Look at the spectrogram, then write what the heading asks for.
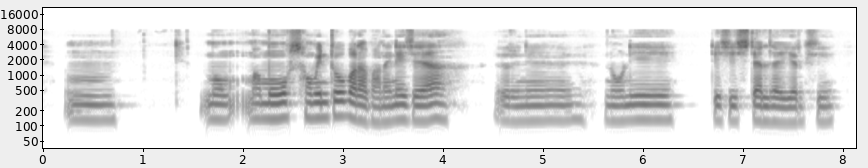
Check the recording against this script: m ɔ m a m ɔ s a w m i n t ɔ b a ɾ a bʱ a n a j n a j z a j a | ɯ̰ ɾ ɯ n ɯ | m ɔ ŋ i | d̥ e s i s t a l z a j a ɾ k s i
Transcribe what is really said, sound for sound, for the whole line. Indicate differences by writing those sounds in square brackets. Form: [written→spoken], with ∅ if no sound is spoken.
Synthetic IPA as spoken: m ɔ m a m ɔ s a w m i n t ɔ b a ɾ a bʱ a n a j n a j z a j a | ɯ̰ ɾ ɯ n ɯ | [m→n] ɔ [ŋ→n] i | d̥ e s i s t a l z a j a ɾ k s i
